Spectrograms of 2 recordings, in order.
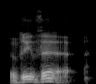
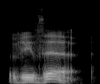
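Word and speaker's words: غذاء: Here we have Kasra right below the letter Ghain, so we will pronounce it as Ghi, Ghidha, Ghidha, Ghidha, which means food,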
